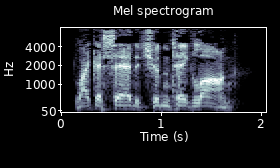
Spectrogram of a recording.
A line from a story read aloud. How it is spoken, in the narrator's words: Kincaid was saying in a bluff, heavy, cheerful voice marked with the harder, shorter vowels of a Chicago accent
